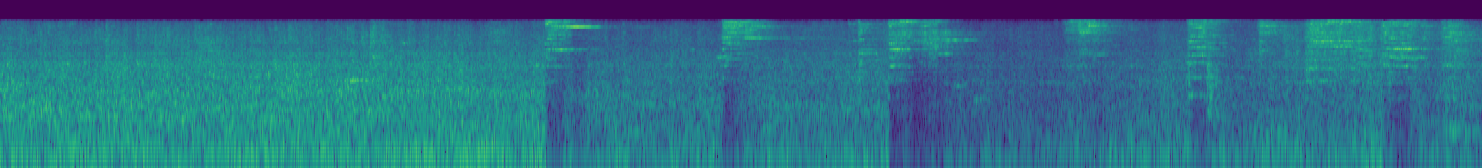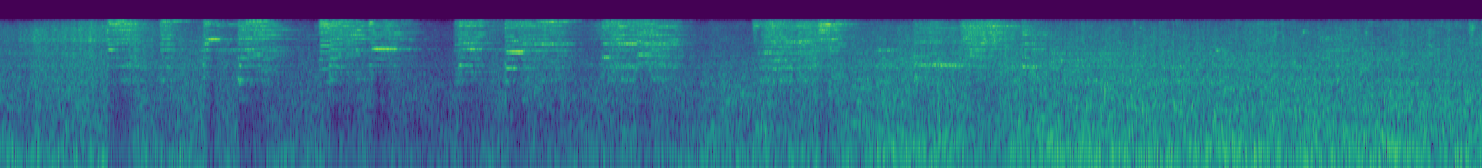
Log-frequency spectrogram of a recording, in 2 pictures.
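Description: A freight train of tank cars and covered hoppers rolling past close by: a steady loud noise of steel wheels on rail. From about five seconds in until about twenty-two seconds in, irregular clanks and rattles break through it.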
